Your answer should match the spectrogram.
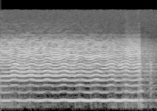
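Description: Electric guitar holding a single note, C sharp at the sixth fret of the G string, sustained with finger vibrato for nearly two seconds and cut off just before the end.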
